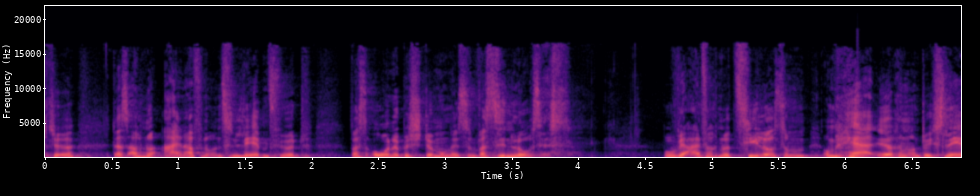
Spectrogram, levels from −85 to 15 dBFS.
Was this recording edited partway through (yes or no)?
no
